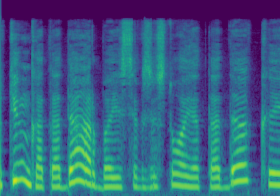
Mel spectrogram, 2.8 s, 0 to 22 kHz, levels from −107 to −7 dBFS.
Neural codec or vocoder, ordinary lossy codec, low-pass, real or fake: vocoder, 44.1 kHz, 128 mel bands, Pupu-Vocoder; AAC, 64 kbps; 14.4 kHz; fake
